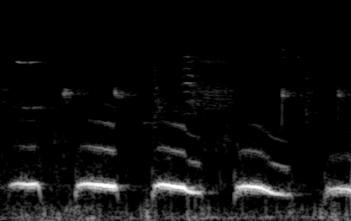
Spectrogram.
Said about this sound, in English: Have you ever heard a roadrunner sing? That's the maker of this cooing sound.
